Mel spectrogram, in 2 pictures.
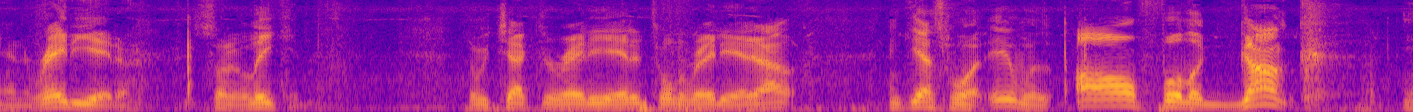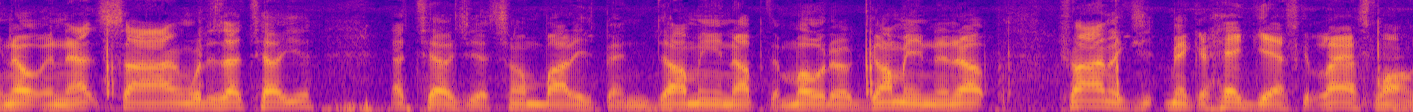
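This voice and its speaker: A man talks at a very fast pace in an animated tone, with a New Orleans accent. Noticeable background noise runs behind him. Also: medium pitch for a man, ordinary pitch variation. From New Orleans West Bank, Louisiana. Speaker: used car dealer. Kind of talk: sales pitch walkthrough video. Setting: outdoors on car lot.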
